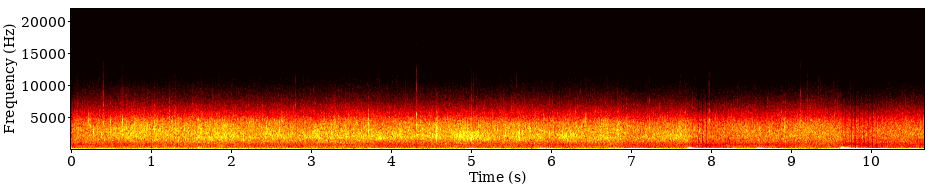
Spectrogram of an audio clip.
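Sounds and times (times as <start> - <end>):
looped rain: 0.0 - 10.6.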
